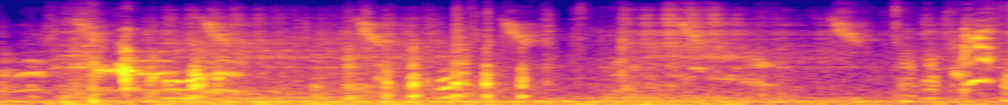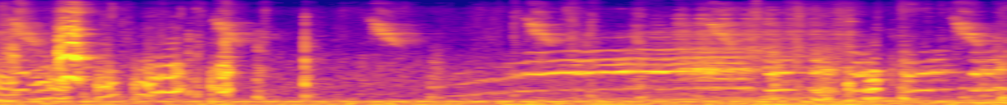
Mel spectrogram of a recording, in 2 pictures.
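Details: Flock of backyard hens and roosters at a cabbage, scattered clucks and sharp noises, then a run of longer tonal calls in the final seconds.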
